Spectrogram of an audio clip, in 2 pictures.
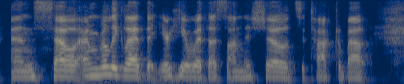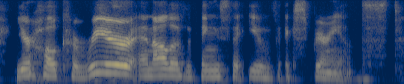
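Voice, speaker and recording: A woman's voice: medium pitch, bright, forceful tone. A woman co-hosting a podcast, asking her guest questions in a friendly way. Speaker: podcast co-host. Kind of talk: casual interview hosting.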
